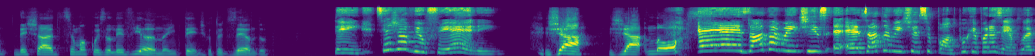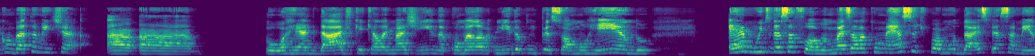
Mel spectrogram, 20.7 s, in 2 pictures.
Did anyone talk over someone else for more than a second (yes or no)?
no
